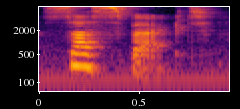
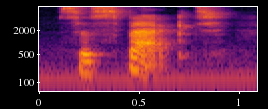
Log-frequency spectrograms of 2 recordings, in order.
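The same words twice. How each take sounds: First: The stress is on the first syllable. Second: The stress is on the second syllable. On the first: It is the noun. "which is the noun" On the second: It is the verb. "So that's a verb"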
